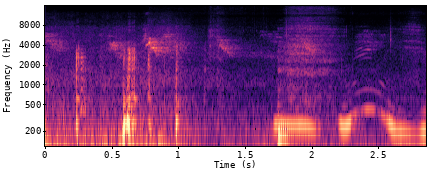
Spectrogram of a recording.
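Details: Mimi the cat meowing at the sight of food: a single drawn-out meow that rises, then falls, following close-up human talk and soft voices.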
